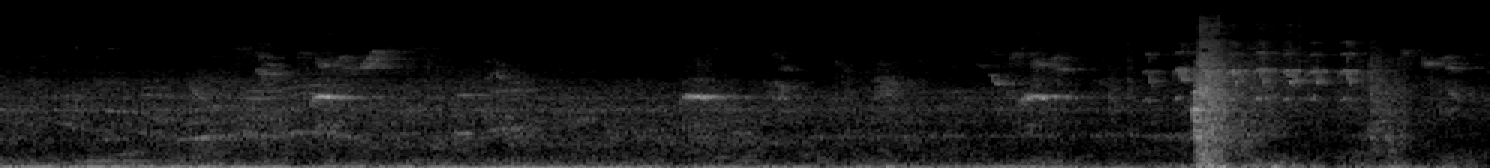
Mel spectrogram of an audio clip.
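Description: A bird calling with short chirps repeated every two seconds or so, over a low background rumble. A single sharp knock comes about eight seconds in.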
